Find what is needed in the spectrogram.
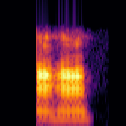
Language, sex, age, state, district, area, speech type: Malayalam, male, 45-60, Kerala, Alappuzha, urban, conversation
